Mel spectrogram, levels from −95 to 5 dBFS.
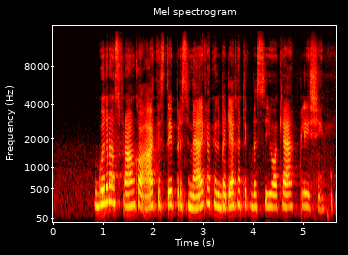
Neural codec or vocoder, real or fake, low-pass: codec, 44.1 kHz, 7.8 kbps, Pupu-Codec; fake; 14.4 kHz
